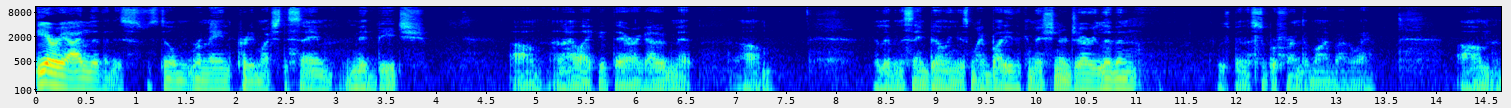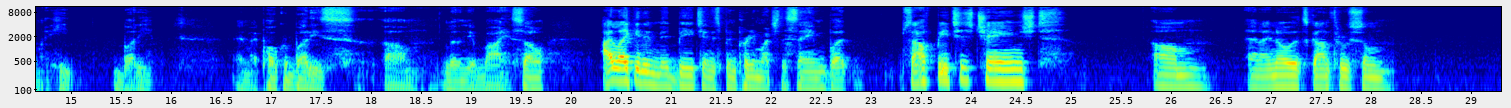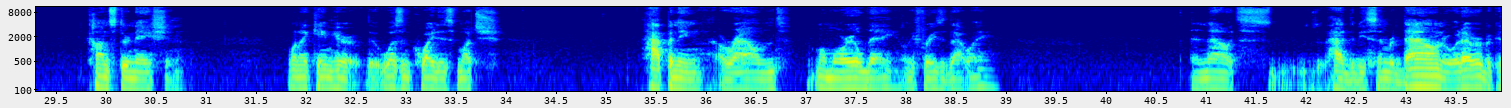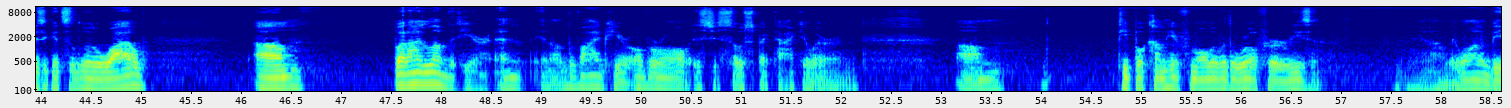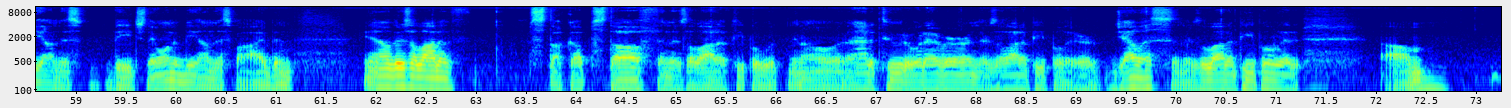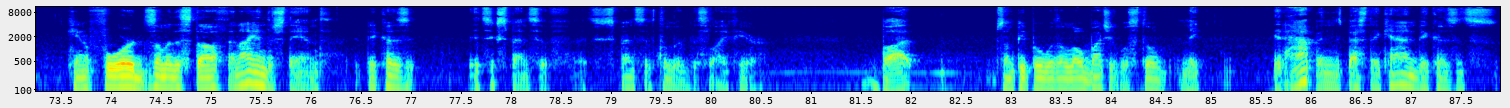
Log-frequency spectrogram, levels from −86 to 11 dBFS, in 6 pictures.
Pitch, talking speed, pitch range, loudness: 95 Hz, 165 wpm, 90-110 Hz, -33 LUFS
